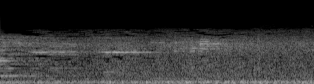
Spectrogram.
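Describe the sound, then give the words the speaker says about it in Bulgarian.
A Berlin city railway train thunders by after dark, a loud, continuous low rumble with a broad rushing roar over it, holding steady for the whole stretch with no voices. “Градската железница прогърмява.”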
